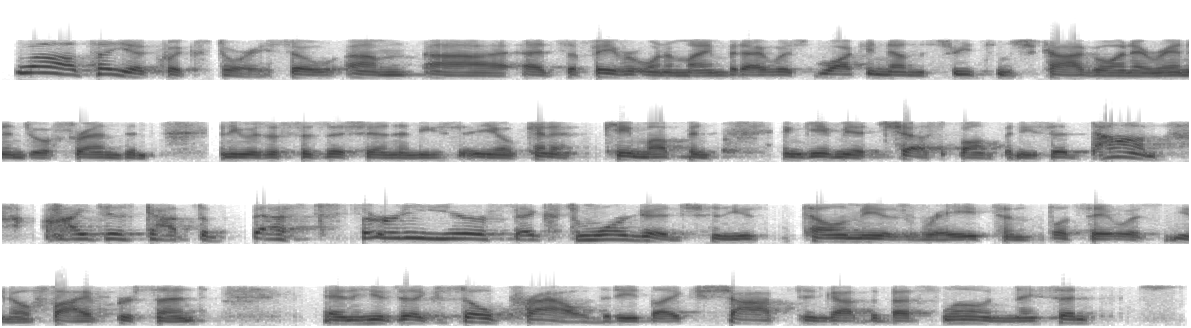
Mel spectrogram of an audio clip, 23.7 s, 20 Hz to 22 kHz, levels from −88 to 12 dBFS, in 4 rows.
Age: 40-59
